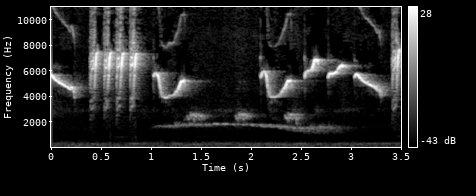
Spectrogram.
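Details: Hummingbird (kolibri) singing vigorously: very high, thin chirps with quick trilled bursts and sweeping slurred notes, mixed with a lower drawn-out whistle and a faint low hum underneath.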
